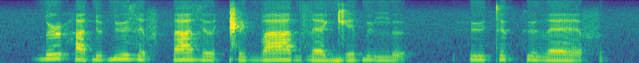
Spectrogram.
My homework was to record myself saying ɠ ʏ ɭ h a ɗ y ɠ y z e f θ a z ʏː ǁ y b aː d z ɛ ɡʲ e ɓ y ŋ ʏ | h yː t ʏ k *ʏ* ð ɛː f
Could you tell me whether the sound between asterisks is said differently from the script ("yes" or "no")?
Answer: yes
